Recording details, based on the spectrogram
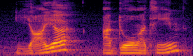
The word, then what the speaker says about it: Yahya Abdul-Mateen: It's Yahya Abdul-Mateen is our lead, Anthony McCoy / spoilers, the Candyman.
